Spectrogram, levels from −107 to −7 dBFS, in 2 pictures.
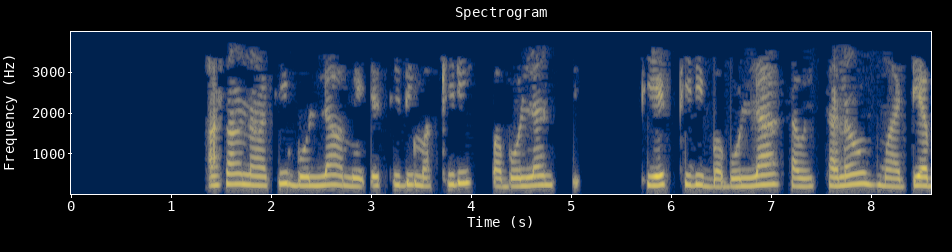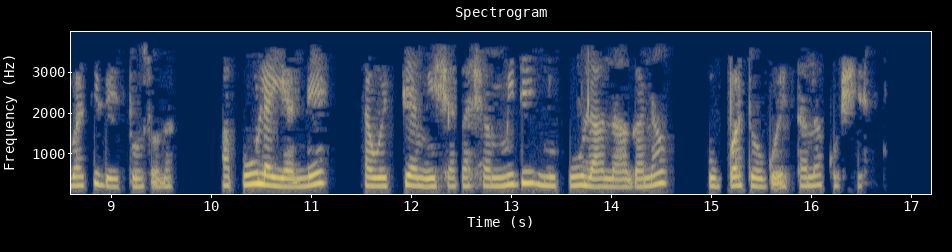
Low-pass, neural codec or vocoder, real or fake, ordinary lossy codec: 3.6 kHz; none; real; MP3, 24 kbps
